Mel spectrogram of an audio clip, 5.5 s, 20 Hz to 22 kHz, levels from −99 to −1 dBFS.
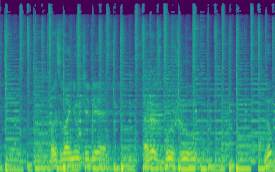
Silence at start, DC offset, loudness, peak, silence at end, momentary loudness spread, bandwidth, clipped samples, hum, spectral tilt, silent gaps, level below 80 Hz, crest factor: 0 s; under 0.1%; -17 LUFS; -2 dBFS; 0 s; 8 LU; over 20 kHz; under 0.1%; none; -6 dB/octave; none; -22 dBFS; 14 dB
